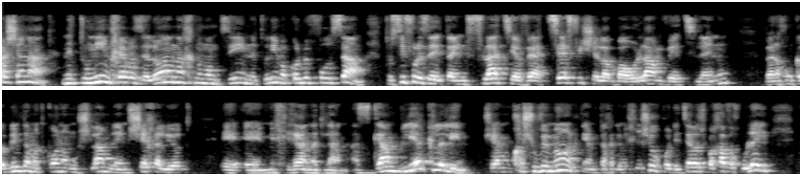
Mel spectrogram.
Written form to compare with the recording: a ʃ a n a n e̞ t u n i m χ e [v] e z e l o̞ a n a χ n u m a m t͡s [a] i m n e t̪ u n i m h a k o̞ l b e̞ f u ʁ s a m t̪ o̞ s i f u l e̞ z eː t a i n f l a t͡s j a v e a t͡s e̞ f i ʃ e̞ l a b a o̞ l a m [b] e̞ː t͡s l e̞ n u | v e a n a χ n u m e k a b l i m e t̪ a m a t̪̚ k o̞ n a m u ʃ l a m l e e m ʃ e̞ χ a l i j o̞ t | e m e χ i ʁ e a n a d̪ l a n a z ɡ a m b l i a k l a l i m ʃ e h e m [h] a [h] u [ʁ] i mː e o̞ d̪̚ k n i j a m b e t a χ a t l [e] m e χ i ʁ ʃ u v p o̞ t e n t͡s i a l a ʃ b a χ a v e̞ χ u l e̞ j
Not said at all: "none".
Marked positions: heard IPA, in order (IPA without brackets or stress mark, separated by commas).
v, i, v, χ, ʃ, v, e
